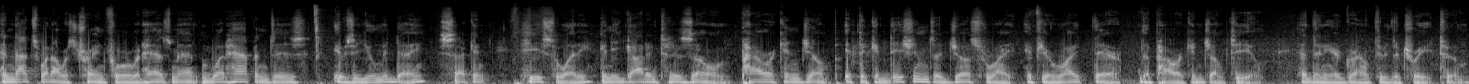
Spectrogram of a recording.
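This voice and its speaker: A man speaks at a moderate pace in a very deep, low voice with ordinary pitch variation. His loudness stays very even, and there is noticeable background noise. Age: 60s. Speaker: retired fire captain. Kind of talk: interview.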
